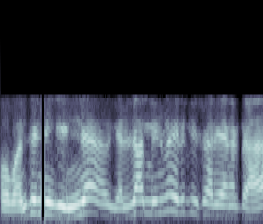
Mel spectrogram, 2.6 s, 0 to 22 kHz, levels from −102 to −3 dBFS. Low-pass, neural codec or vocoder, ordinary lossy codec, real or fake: 3.6 kHz; none; none; real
